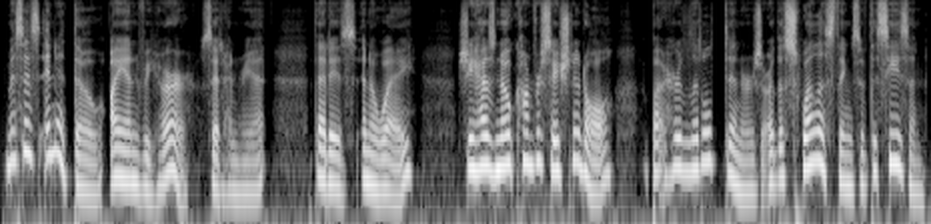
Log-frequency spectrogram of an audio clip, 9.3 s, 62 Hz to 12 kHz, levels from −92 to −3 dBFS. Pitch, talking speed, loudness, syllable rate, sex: 190 Hz, 185 wpm, -19 LUFS, 5.5 syllables/s, female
